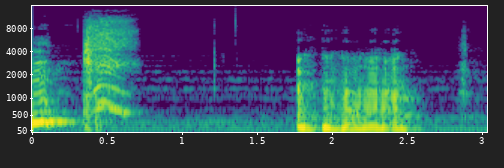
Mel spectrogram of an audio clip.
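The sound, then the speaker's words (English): A voice imitates Chunks, a small dragon-like fey creature, coughing out a little flame: a short, breathy rasp, then after a pause a longer, throaty, voiced hack, both fairly loud with quiet between. “Chunks gives you the most innocent look and coughs out a little flame.”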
